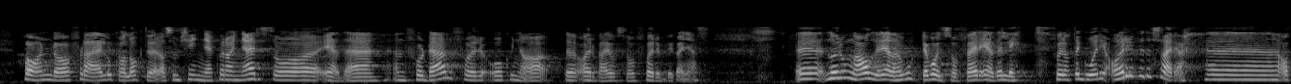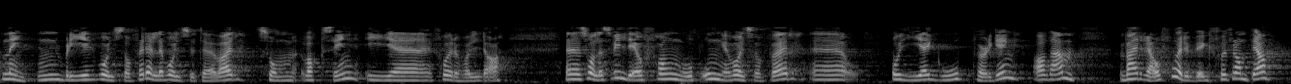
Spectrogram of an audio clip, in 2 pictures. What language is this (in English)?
Norwegian Nynorsk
